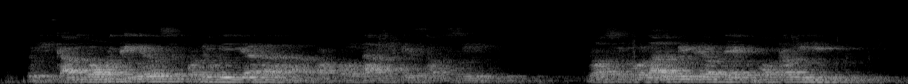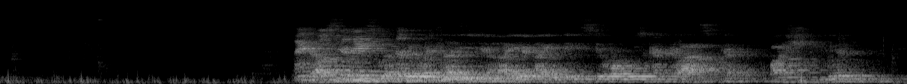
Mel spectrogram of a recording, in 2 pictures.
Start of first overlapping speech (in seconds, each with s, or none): 12.1 s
